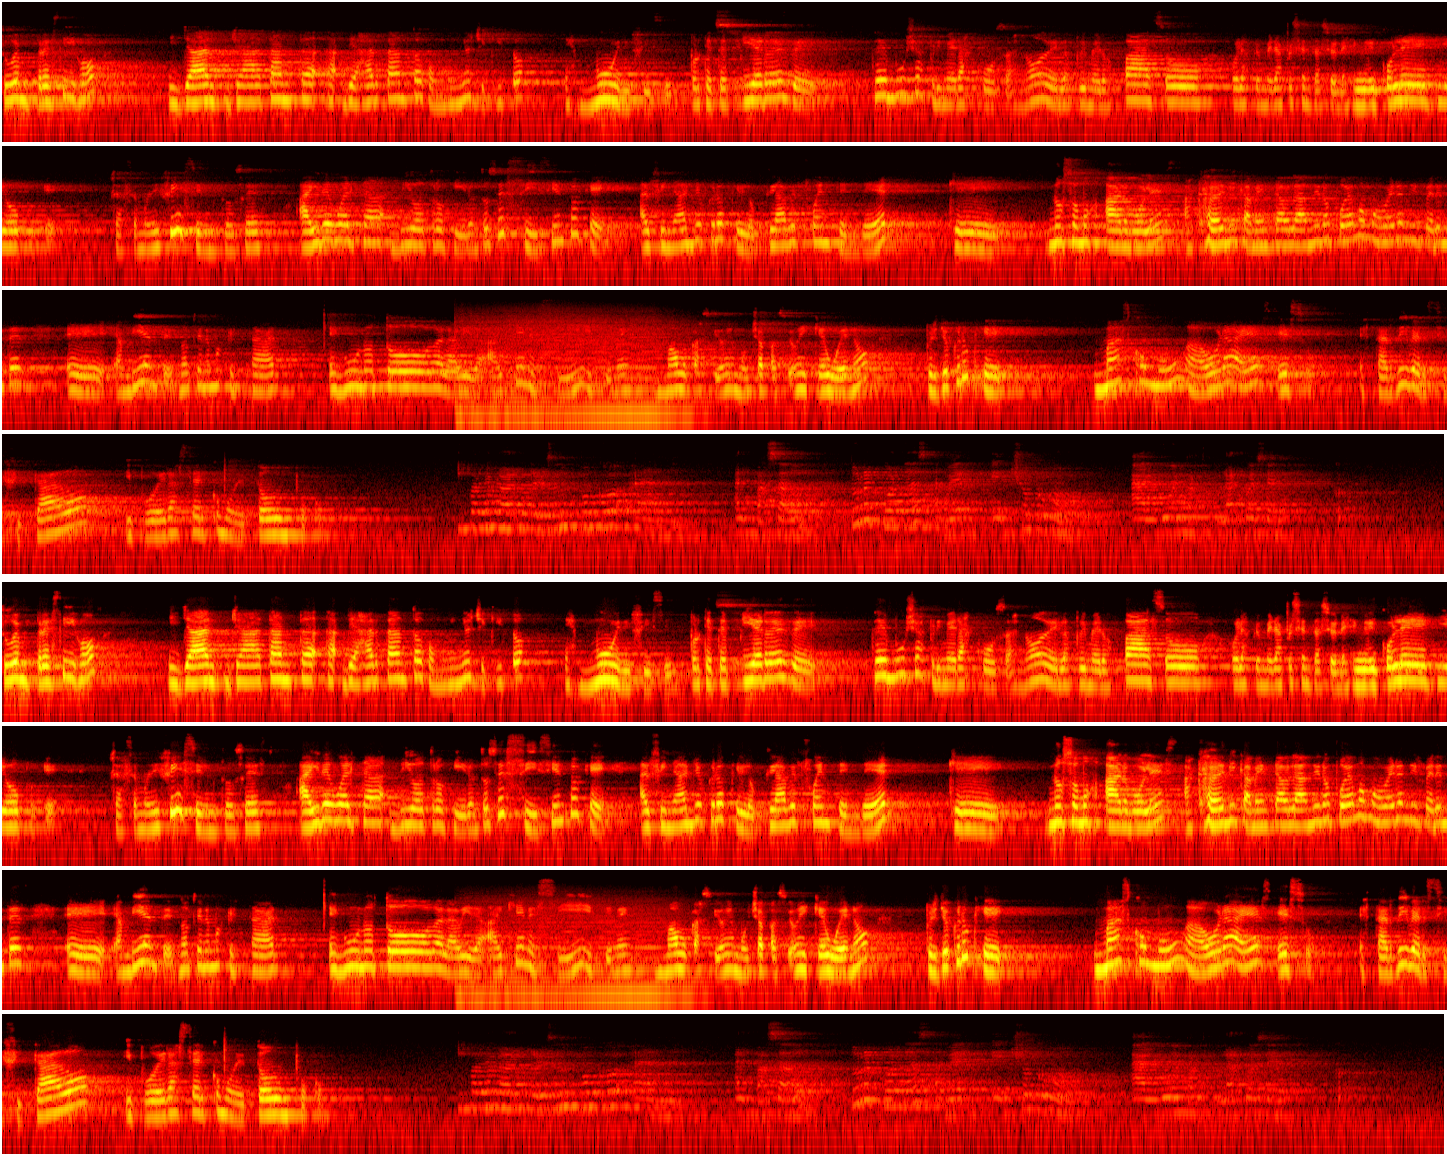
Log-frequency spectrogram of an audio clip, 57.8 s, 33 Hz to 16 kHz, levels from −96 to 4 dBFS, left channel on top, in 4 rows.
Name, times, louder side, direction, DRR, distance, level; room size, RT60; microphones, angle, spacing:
voice 1, 0.0-1.0 1.7-4.8 5.1-5.2 5.6-8.2 8.7-12.0 12.3-15.0 15.6-17.1 17.4-20.5 20.8-23.4 23.9-24.5 24.9-31.7 32.2-37.6 38.2-39.0 39.8-42.0 42.5-44.2 44.6-46.6, right 5 dB, 90° right, 15 dB, 0.4 m, -30 dB
voice 2, 7.1-8.1 47.9-50.2 50.7-54.1 54.6-56.7, equal, 25° left, -5 dB, 3.0 m, -50 dB
sound 1, 33.4-36.4, equal, 45° left, 1.7 m, -46 dB
16.5 x 8.4 x 8.6 m, 2.7 s
head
